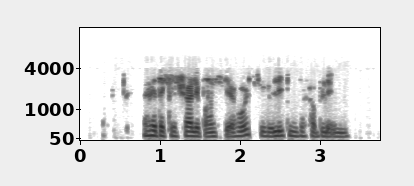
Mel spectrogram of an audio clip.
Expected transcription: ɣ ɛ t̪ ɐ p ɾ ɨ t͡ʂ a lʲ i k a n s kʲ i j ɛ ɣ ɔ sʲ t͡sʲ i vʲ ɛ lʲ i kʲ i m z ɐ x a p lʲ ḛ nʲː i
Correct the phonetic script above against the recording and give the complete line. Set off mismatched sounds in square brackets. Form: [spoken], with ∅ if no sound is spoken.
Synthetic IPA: ɣ ɛ t̪ ɐ [k] ɾ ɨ t͡ʂ a lʲ i [p] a n s kʲ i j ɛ ɣ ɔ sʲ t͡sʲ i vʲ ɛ lʲ i kʲ i m z ɐ x a p lʲ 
